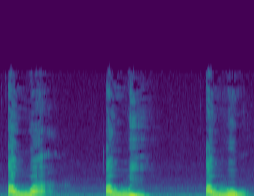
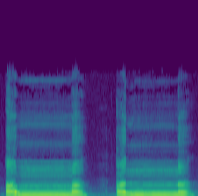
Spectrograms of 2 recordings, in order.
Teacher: Adapun mim tasdid dan nun tasdid itu ditahan, ada gunnah.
